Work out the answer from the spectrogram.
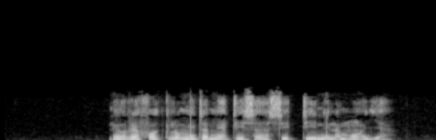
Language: Swahili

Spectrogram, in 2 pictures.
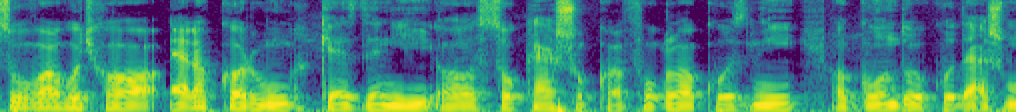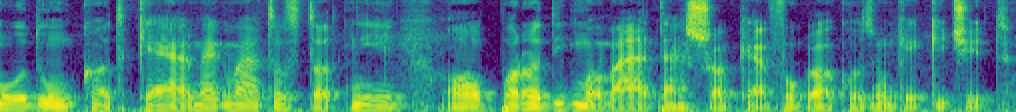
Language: Hungarian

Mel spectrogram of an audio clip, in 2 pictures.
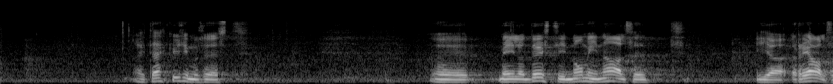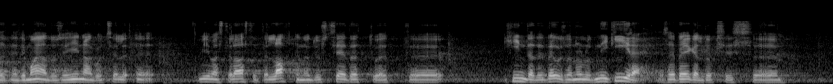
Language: Estonian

